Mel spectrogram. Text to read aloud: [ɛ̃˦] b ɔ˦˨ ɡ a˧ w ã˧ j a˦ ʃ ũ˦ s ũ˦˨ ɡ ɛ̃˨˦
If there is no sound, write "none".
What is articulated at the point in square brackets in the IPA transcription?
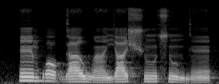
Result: ɛ̃˦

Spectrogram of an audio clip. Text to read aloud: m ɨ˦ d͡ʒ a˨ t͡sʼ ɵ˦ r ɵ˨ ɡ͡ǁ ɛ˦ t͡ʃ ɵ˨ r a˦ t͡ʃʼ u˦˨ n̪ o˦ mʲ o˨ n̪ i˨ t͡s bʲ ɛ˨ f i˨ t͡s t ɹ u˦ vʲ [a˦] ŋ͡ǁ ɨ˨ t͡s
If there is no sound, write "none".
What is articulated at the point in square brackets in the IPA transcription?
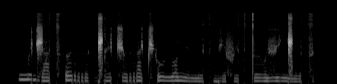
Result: ə˦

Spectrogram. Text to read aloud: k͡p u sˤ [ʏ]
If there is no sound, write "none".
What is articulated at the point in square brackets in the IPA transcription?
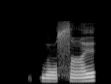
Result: ɛ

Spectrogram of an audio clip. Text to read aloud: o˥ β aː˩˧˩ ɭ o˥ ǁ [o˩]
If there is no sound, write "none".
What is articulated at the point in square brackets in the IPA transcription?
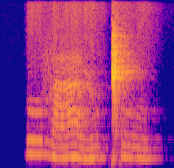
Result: o˥˨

